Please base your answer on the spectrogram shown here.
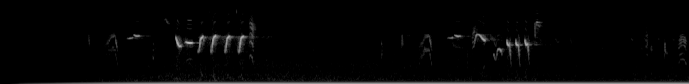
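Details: Nightingale song: two short phrases, each opening with thin high notes and then a rapid series of five or six loud, clipped repeated notes, separated by about three seconds of near silence.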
